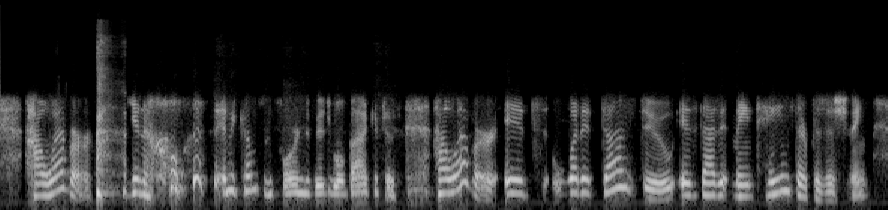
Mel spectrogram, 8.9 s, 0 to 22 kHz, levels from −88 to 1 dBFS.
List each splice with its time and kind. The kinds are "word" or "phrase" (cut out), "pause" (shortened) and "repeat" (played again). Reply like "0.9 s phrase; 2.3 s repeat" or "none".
1.3 s word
